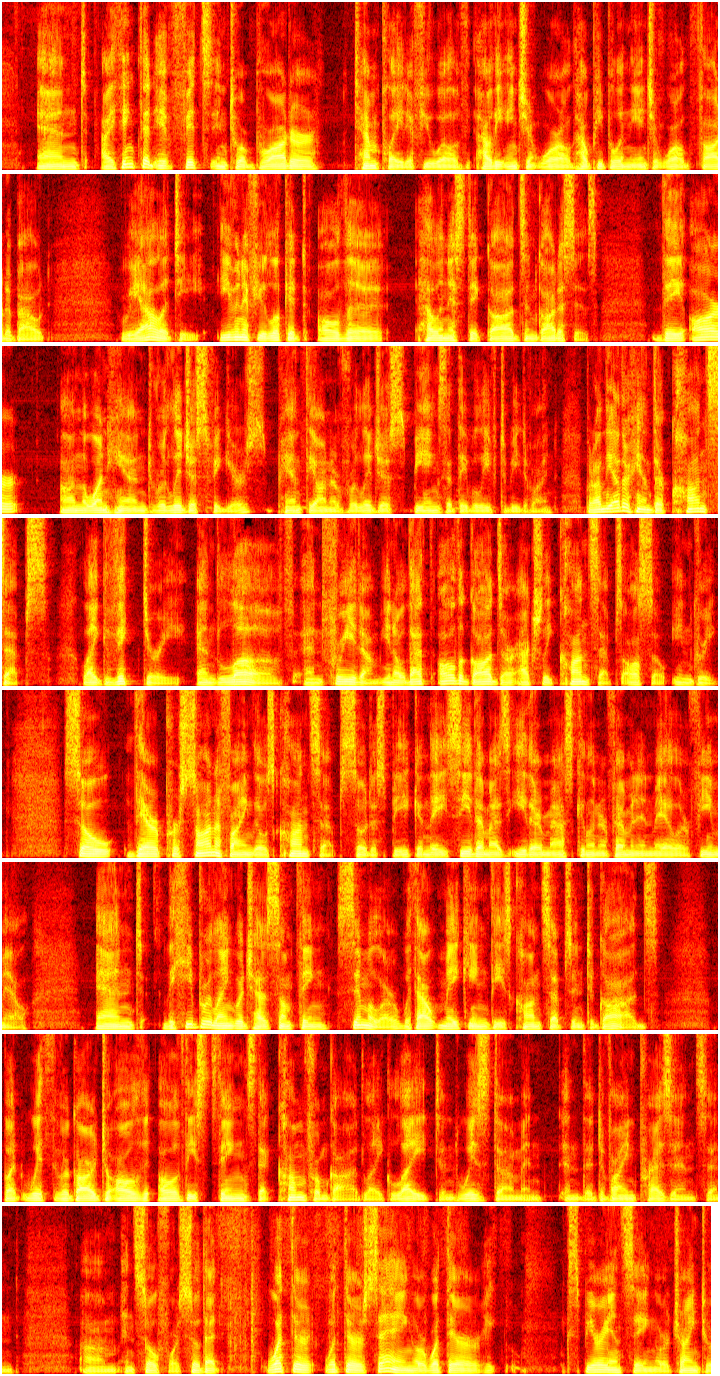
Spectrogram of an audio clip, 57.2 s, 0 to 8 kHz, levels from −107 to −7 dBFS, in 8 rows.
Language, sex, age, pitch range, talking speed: English, male, 40-59, 85-105 Hz, 165 wpm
